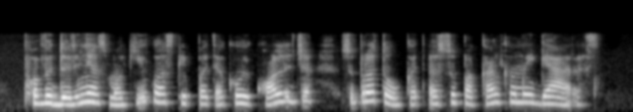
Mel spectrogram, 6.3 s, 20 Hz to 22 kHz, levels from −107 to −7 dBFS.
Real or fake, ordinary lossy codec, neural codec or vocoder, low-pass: real; AAC, 64 kbps; none; 7.2 kHz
